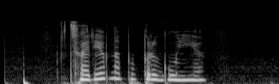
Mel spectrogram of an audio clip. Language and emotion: Russian, neutral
